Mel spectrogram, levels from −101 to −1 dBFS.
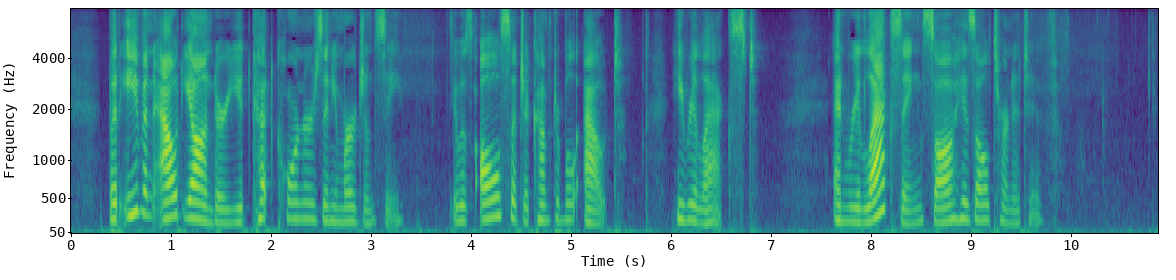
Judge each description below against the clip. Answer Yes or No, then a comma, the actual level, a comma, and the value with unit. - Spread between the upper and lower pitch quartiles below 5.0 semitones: Yes, average, 2.9 semitones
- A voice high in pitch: Yes, high, 205 Hz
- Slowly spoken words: Yes, slow, 125 wpm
